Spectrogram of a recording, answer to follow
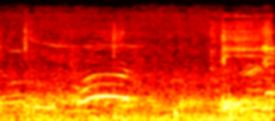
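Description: Voices of players and onlookers calling out across the field, with one drawn-out call about halfway through, over a steady low rumble of wind on the microphone.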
